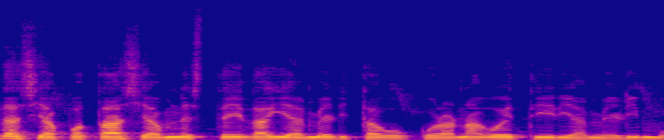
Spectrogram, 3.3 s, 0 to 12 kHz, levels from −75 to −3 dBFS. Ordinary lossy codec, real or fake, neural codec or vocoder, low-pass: none; real; none; none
